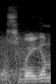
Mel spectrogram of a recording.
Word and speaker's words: Swigum: Is it Swigum or Swigum? Swigum? Okay, you pronounce the W.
